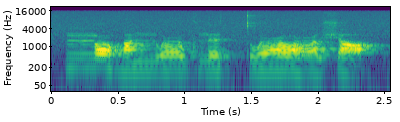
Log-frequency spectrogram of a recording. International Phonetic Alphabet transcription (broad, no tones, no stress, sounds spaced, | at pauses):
nː ɒ ɦ ɑ nː u ʕ u xʷ n ɛ tː o ʕ ɒ ʕ ə ʃ ɑ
